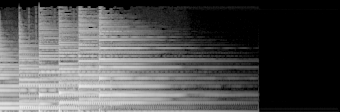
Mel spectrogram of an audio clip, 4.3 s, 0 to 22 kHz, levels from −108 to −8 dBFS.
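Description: GSM signalling bursts appear from 0.36 s to 1.41 s. A nearby 2G phone is exchanging brief signalling with the network, and the audio circuitry rectifies those radio bursts into the signal. The result is a galloping dit-dit-dit of short buzzes at about 217 Hz, the burst repetition rate. It sits noticeably under the main sound, somewhere around 15 dB below it.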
